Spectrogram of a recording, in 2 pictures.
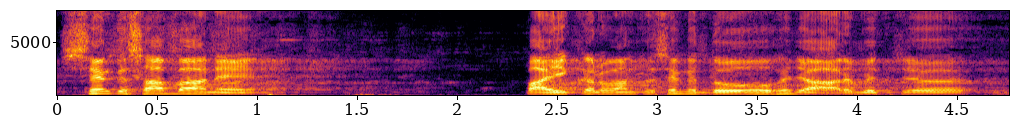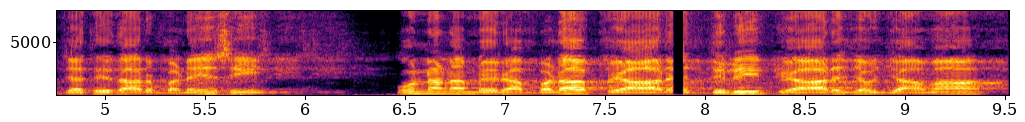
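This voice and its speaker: A man preaching a Sikh katha sermon, chanting Persian verses slowly and then explaining them in quick, lively speech that swells loud on key lines. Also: on the high side. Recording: long reverberant hall.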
